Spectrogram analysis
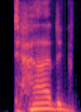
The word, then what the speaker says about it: Tadhg: "It's pronounced like tiger without the ear," Bethany explained patiently.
